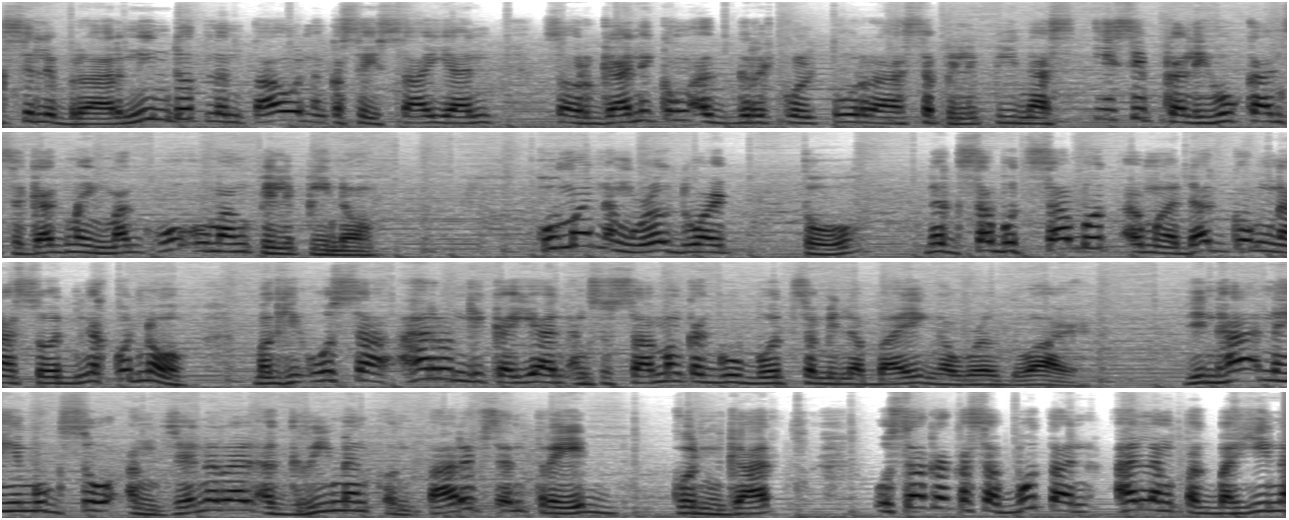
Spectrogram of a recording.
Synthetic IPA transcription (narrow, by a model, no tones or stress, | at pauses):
pɐɡsɛlɛbɾaɾnɪnd̪ot̪̚lɐŋt̪aːʔonɐŋkɐsɐjsaːjan | sɐoɾɡaːnɪkoŋɐɡɾɪkʊlt̪uːɾasɐpɪlɪpiːnɐsʔiːsɪp̚kɐlɪɦuːkansɐɡaɡ̚majŋmɐɡuʔʊmaŋpɪlɪpiːno | hʊmanɐŋwɛld̪waɹ | t̪u | nɐɡsabʊt̪̚saːbot̪ɐŋmɐŋad̪aɡ̚koŋnasod̪̚ŋɐkʊno̞ | mɐɡhɪʔuːsaʔaːɾonlɪkajanɐŋsʊsaːmaŋkɐɡuːbʊt̪̚sɐmɪlɐbajŋɐwɛld̪waɹ | d̪ɪnɦaʔnɐhɪmʊɡsʊʔɐŋd͡ʒɛnɛɾalɐɡɾimɛnt̪ɔnt̪aɾɪfsɛnt̪ɾɛjd̪̚ | kʊnɡat̪̚ | ʔʊsakɐkɐsɐbuːt̪anʔaːlɐŋpɐɡ̚bɐɦiːna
